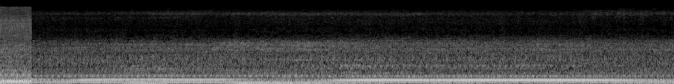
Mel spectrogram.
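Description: Fishing boat's engine running steadily, a loud low hum; a stronger steady note comes in briefly about a second in and again from about three seconds in until near the end.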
